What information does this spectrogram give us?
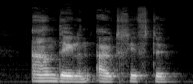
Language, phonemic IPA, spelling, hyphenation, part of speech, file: Dutch, /ˈaːn.deː.lə(n)ˌœy̯t.xɪf.tə/, aandelenuitgifte, aan‧de‧len‧uit‧gif‧te, noun, Nl-aandelenuitgifte.ogg
- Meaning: emission of stocks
